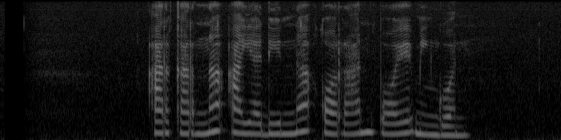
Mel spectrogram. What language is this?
Sundanese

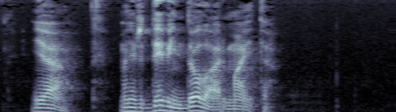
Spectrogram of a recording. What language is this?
Latvian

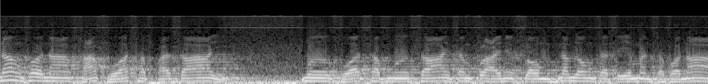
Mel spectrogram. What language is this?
Thai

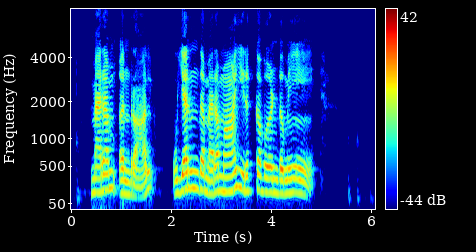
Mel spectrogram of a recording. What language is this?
Tamil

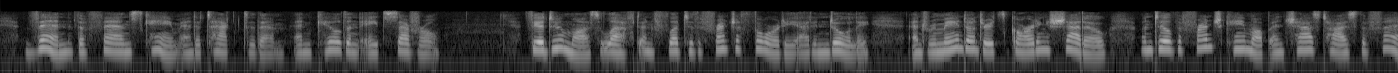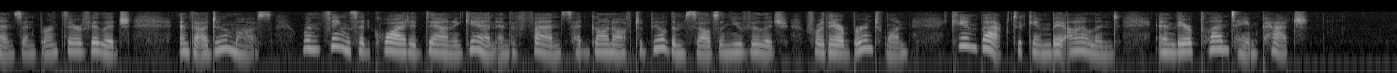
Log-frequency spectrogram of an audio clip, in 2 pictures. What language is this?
English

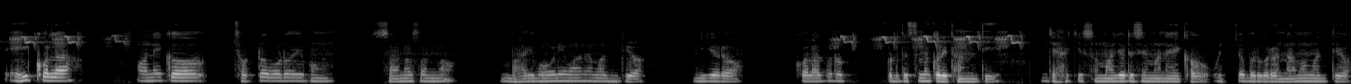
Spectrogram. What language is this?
Odia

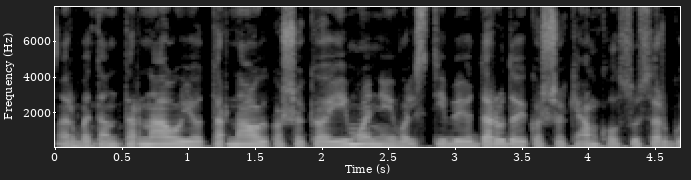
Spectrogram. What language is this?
Lithuanian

